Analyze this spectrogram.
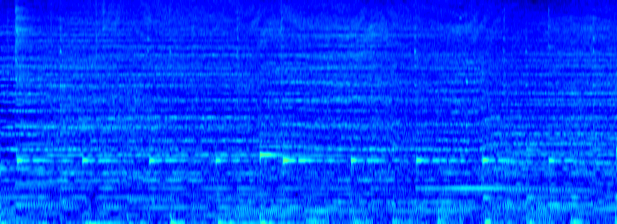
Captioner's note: gentle bright music; blower whooshing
